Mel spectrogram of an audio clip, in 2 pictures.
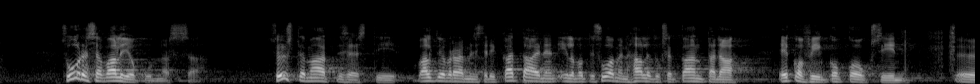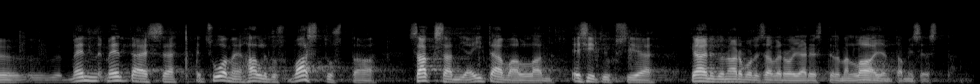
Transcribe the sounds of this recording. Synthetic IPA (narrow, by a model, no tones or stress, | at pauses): suːresːɑʋɑliokunːɑ̰sːɑ̰ | syst̪emɑːt̪ːisest̪iʋɑlt̪ioʋɑrɑimːinist̪erikɑt̪ɑinenilmot̪ːisuomenhɑlːit̪ukseŋkɑnt̪ɑnɑekofiŋkokouksiːn | menment̪æesːæet̪suomenhɑlːit̪usʋɑst̪ust̪ɑː | sɑksɑnjɑit̪æʋɑlːɑnʔesit̪yksiæ | kæːnːyt̪ynɑrʋolːisɑʋerojærjest̪elmænlɑːjent̪ɑmisest̪ɑ̥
